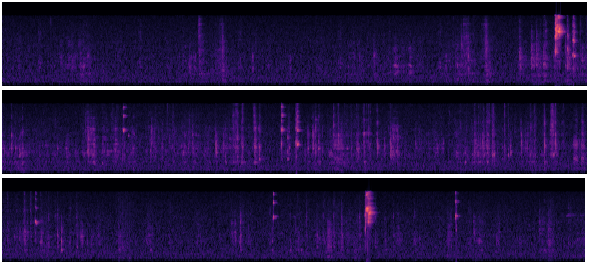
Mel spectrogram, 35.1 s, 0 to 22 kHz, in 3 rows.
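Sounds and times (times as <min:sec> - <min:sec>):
small clicks and scratches: 0:00.3 - 0:02.0, 0:03.6 - 0:35.0
bird chirping: 0:11.0 - 0:11.7, 0:28.8 - 0:29.0, 0:29.9 - 0:31.0, 0:34.6 - 0:35.0.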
